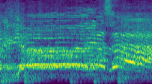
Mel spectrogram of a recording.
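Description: A festival float's taiko drum beaten in a steady fast rhythm, about four beats a second, under the long chanting shouts of the float bearers and crowd.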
